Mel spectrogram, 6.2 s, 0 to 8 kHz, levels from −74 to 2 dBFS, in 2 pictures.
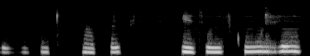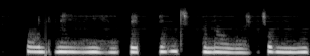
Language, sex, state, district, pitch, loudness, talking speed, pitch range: Hindi, female, Uttar Pradesh, Jyotiba Phule Nagar, 235 Hz, -18 LUFS, 145 wpm, 225-250 Hz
